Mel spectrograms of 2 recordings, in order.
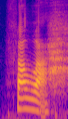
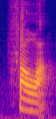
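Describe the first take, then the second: First: The final R sounds like a breathy H. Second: The final R is dropped, ending on the vowel. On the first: "So it could be here, h" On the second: "it disappears, right? We just hear the vowel"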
